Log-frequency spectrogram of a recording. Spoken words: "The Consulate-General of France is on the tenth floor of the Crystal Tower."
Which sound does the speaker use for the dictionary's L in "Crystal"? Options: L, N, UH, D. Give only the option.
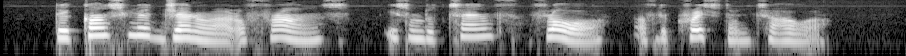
N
